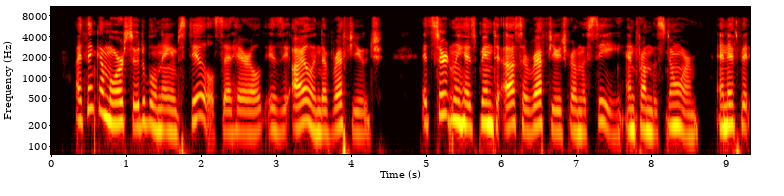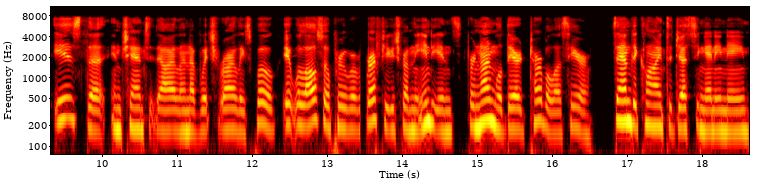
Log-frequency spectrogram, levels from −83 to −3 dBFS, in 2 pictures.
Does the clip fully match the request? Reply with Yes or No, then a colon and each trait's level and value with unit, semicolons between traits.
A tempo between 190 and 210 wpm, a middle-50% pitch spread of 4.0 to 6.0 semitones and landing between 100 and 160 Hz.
No: average, 200 wpm; average, 4.3 semitones; medium, 185 Hz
